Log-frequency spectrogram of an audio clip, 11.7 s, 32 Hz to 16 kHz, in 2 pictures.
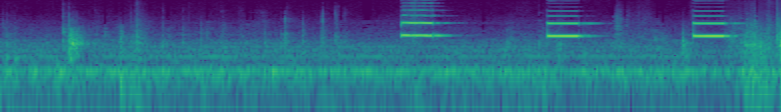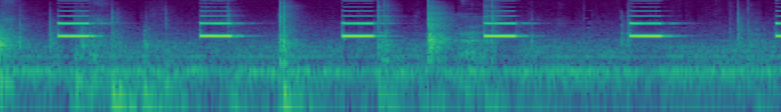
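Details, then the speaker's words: LED dot-matrix scrolling sign powered at 5 V: short high beep repeating about once a second after power-up, suspected to be a voltage drop; wiring the board straight to a bench supply later gave only one beep so far. "hmm so I'm just trying to think what the problem could be now then [Music] it almost seems almost seems like a voltage drop"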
